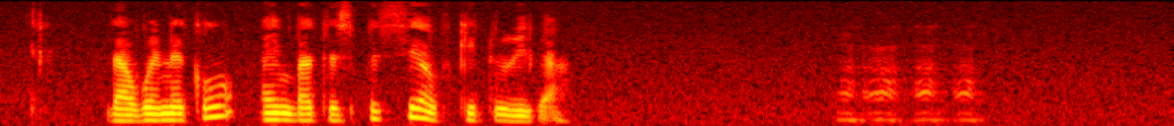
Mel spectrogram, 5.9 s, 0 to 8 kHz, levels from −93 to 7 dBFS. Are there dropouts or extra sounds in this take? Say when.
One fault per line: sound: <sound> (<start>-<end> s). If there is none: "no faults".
sound: laugh (4.2-5.0 s)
